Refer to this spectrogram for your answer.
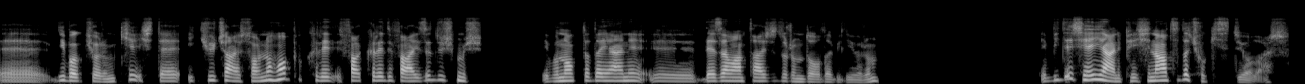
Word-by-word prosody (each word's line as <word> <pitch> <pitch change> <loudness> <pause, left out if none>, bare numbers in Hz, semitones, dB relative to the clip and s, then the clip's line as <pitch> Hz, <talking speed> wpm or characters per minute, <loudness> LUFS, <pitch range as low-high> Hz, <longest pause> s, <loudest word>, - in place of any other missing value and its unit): eee, 65 -1 -4
bir 195 0 -3
bakıyorum 145 -6 +1
ki 225 - -2
işte 155 -6 -2
2-3 190 +3 -4
ay 170 -4 +4
sonra 160 +7 0
hop 245 +3 +5 0.2
kredi 175 -3 -2
fa 180 -1 +2
kredi 185 +1 -3
faizi 155 +5 +1
düşmüş. 185 -5 -4 0.6
E, 135 - -9
bu 155 +2 -1
noktada 175 +1 +1
yani, 175 0 +2
eee, 150 -2 -7
dezavantajlı 160 0 +1
durumda 135 -4 -5
olabiliyorum. 115 +3 -8 1.6
E, 150 +4 -11
bir 205 - -6
de - - +1
şey, 215 -1 +5
yani, 170 -9 +8
peşinatı 180 +6 +3
da 230 - +3
çok 145 - -8
istiyorlar. 110 -4 -7
165 Hz, 140 wpm, -23 LUFS, 145-185 Hz, 1.6 s, yani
